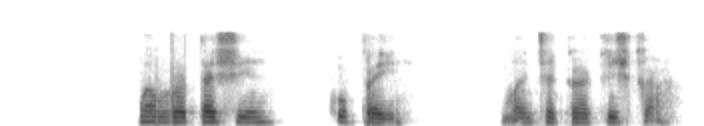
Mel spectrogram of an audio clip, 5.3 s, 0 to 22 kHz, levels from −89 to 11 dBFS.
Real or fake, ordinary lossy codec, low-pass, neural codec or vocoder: fake; Opus, 64 kbps; 7.2 kHz; codec, 24 kHz, 3 kbps, HILCodec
